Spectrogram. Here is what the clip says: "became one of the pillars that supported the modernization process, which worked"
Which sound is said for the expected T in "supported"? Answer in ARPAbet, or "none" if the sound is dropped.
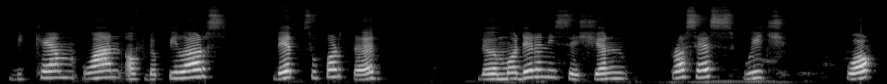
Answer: T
